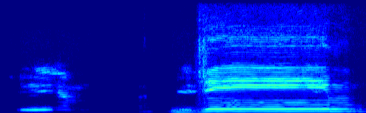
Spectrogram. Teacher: জিম চেপে, জিহ্বার মাঝখানে বরাবর তার উপরের তালুর সাথে লাগিয়ে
